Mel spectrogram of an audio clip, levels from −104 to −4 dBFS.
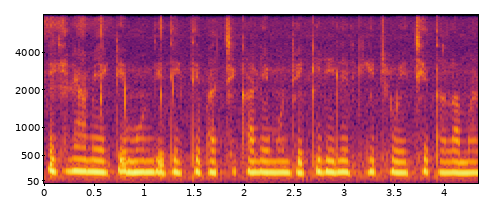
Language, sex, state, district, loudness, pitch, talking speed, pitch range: Bengali, female, West Bengal, Alipurduar, -15 LUFS, 200 Hz, 195 wpm, 195-205 Hz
